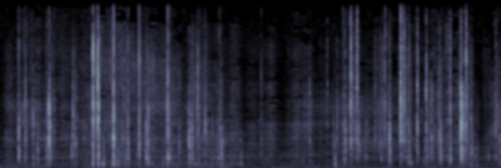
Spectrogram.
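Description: A small, full, sealed clear plastic bag packed with tiny red beads is held in the palm and scratched and tapped with a thin black stick. Quick, bright crinkling clicks and scratchy rustles come in clustered bursts, with almost no low end, easing to a softer rustle in the middle before the sharp taps pick up again.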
